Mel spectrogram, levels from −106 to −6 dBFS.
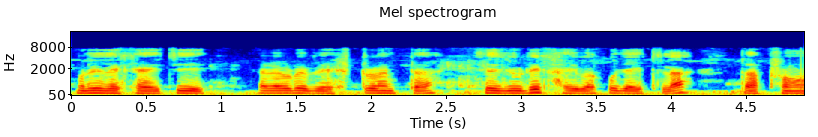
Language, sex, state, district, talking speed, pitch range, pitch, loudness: Odia, male, Odisha, Malkangiri, 160 wpm, 130-150 Hz, 135 Hz, -19 LUFS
